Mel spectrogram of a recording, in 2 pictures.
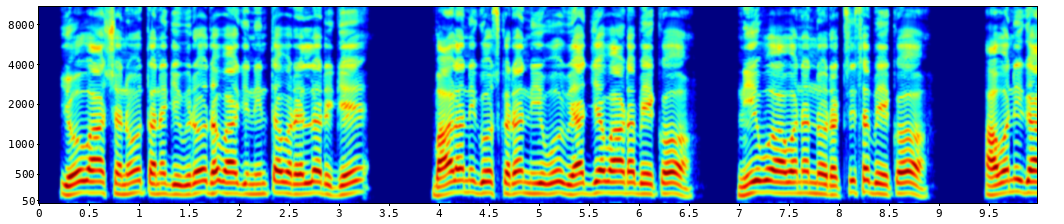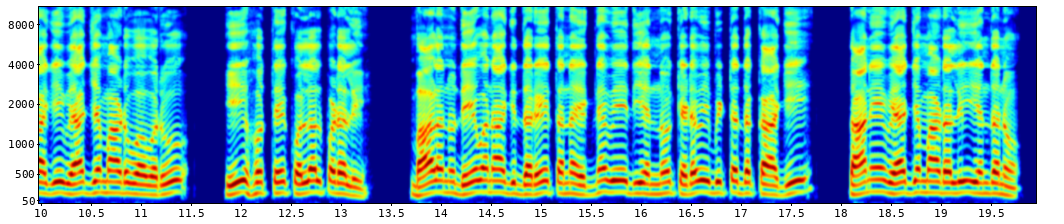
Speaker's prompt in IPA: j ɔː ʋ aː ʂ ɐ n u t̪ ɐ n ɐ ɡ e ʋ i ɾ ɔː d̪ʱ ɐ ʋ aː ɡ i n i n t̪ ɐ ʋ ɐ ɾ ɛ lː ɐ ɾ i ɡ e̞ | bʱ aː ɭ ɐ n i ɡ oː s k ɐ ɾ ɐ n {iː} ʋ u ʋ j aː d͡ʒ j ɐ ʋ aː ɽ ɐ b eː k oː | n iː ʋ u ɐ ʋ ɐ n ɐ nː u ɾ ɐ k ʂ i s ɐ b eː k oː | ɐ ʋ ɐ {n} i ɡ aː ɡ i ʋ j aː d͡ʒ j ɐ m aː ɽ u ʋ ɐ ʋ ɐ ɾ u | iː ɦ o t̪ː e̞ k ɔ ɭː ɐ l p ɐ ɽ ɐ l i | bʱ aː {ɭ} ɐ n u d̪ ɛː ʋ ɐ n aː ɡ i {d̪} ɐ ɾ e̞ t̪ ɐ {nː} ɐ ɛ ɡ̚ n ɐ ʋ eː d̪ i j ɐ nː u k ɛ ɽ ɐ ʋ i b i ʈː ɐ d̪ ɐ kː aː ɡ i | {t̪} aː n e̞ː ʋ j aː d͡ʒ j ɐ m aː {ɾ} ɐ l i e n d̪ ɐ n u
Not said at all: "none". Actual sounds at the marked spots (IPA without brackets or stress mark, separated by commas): iː, n, ɭ, d̪ː, nː, t̪, ɽ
